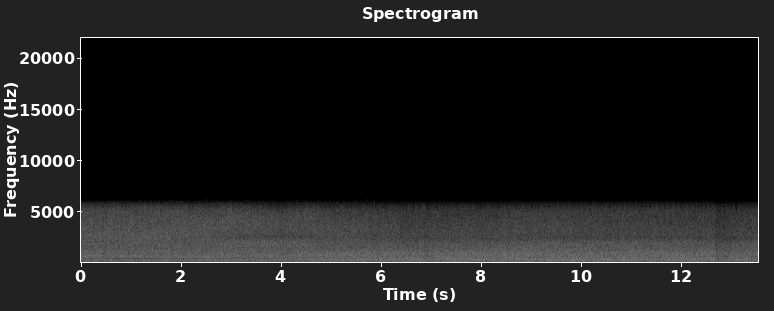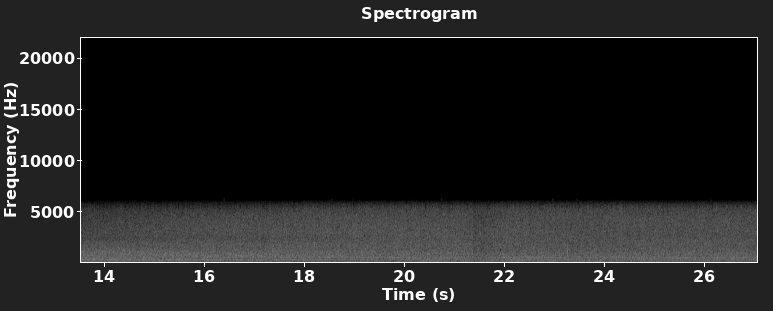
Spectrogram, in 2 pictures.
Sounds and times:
Stream: 0:00.0 - 0:27.0
Waterfall: 0:00.0 - 0:27.0.

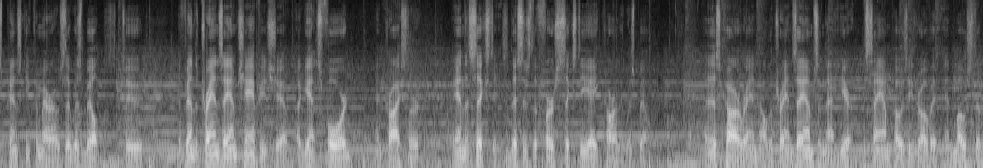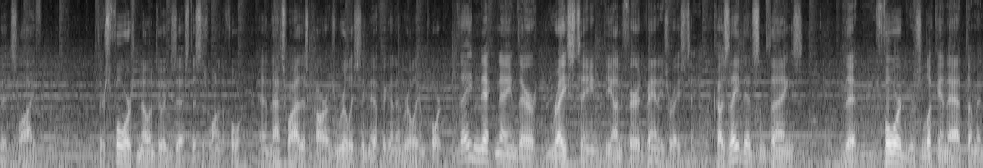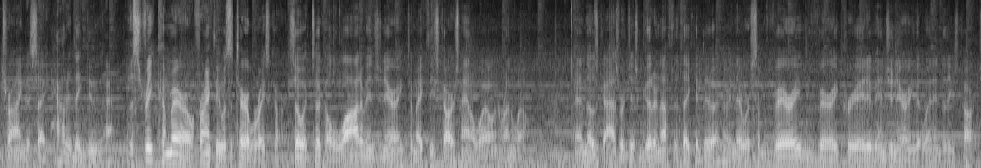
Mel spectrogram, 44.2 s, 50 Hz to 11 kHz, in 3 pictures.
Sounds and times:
Speech: 0:00.0 - 0:09.8, 0:10.6 - 0:15.4, 0:16.2 - 0:26.8, 0:27.4 - 0:37.4, 0:38.1 - 0:44.2
Music: 0:00.0 - 0:44.2.

